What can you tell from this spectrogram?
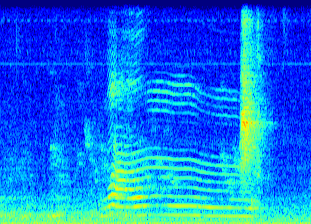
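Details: A whiny house cat indoors lets out one drawn-out meow that starts high and slides slowly downward for over a second. A short sharp click follows soon after.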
